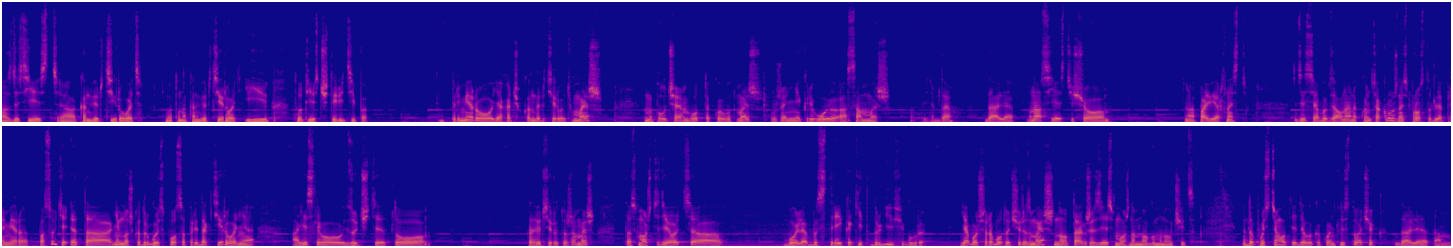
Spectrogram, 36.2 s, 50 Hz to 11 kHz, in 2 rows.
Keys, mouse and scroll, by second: 5.5-7.0 right drag, 7.7 Tab, 9.5 Tab, 10.3 Tab, 12.2 Tab, 13.0 Delete, 14.0 shift+a, 17.5 Tab, 20.3 g, 20.5 z, 21.6 click, 23.0 Tab, 23.5-24.6 right drag, 24.8 middle drag, 25.4 Tab, 26.2 1, 27.0 click, 30.4 f, 30.8 2, 31.4-32.5 f, 33.7 Tab.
